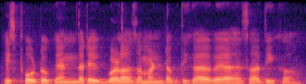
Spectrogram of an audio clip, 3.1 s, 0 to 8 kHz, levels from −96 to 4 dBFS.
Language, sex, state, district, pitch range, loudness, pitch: Hindi, male, Uttar Pradesh, Shamli, 115-120 Hz, -18 LUFS, 115 Hz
